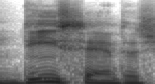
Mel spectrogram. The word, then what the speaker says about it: DeSantis: And it seems like it's because his wife doesn't want him to be Dee-Santis, she wants him to be DeSantis.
